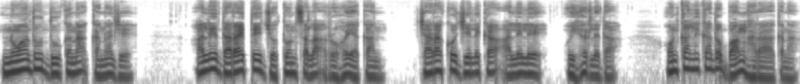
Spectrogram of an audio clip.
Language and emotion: Santali, sad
